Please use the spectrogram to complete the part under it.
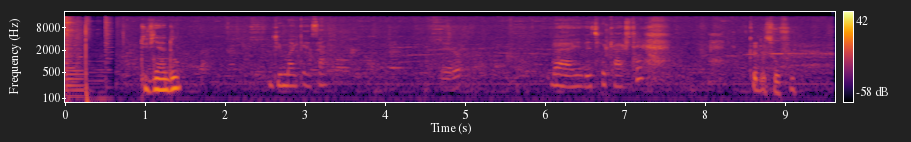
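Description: A young woman speaks casually and laughs, close by.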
